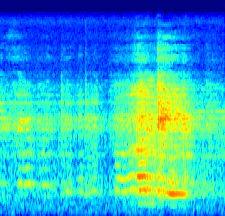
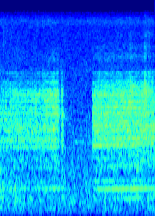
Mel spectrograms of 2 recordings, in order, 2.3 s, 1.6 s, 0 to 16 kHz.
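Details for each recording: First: Mid-1960s General Electric transistor radio after restoration, including a resoldered antenna lug: music and voice play clean through the small speaker with no crackle, hum or dropouts. Working normally. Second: Mid-1960s GE transistor radio, continuity from phone jack to speaker but speaker not firing: radio hiss and sound suddenly drop out then return, flaky connections cutting the speaker; bad wire later replaced and joints resoldered; intermittent speaker output.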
